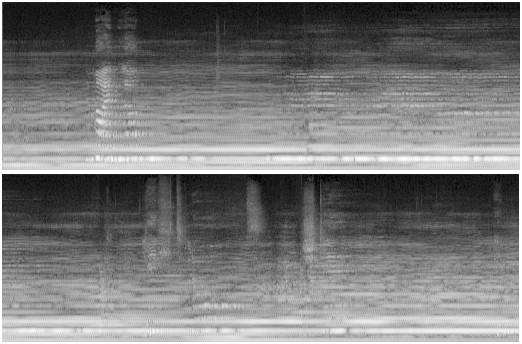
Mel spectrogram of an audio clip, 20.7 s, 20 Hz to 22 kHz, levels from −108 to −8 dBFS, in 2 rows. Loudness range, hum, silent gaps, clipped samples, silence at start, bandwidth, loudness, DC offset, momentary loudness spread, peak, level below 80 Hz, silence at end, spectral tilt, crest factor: 4 LU; none; none; under 0.1%; 0 s; 6.6 kHz; -17 LUFS; under 0.1%; 7 LU; -4 dBFS; -28 dBFS; 0 s; -9 dB/octave; 14 dB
